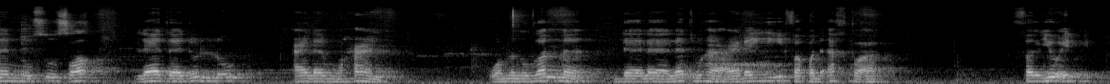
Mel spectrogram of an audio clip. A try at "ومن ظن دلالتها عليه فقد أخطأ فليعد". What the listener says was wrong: Ini enggak yang salah, nadanya salah. Wa man dhanna dalalatuha alaihi faqad akhta'a falyu'idin nazara.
